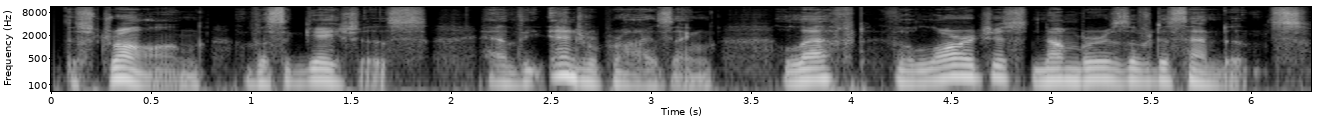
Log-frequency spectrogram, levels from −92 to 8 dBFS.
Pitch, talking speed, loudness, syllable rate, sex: 115 Hz, 125 wpm, -20 LUFS, 4.3 syllables/s, male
